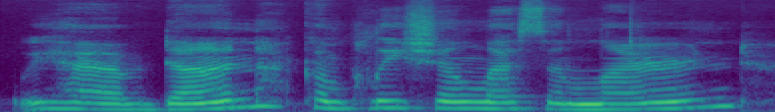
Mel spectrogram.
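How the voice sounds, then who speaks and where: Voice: medium pitch, takes it slowly. A tarot reader giving a casual reading to viewers, chatty, often trailing off and restarting, with frequent laughs.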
